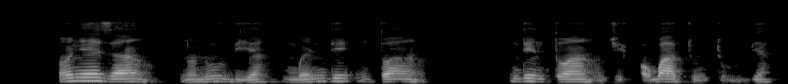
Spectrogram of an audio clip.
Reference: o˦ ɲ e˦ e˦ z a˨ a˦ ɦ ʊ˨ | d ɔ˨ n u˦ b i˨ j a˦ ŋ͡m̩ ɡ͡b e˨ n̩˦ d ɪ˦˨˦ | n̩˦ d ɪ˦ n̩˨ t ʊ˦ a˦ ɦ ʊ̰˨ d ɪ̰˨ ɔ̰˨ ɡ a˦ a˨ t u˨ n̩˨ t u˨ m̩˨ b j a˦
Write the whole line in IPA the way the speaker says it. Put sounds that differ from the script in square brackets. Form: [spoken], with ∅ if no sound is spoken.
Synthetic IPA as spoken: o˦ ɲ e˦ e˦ z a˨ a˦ ɦ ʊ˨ | [n] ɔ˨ n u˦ b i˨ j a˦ ŋ͡m̩ ɡ͡b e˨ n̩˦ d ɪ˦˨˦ | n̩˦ d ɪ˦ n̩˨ t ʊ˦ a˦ ɦ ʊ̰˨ [d͡ʒ] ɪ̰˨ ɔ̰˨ [ɡ͡b] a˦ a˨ t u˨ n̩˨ t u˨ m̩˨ b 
